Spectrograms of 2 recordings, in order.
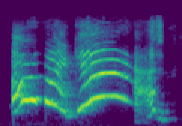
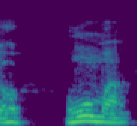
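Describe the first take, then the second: First: It is said in a high-pitched voice. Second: It is said in a deep voice.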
